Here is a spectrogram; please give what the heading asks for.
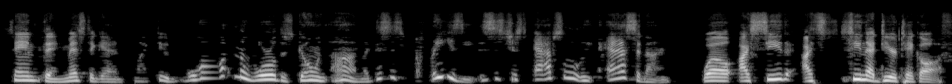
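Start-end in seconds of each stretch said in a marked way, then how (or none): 1.6-6.7 high-pitched, incredulous mock outburst; exasperated disbelief. Hunter reacting to his buddy missing again, incredulous. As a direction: replay utter disbelief, pitch way up. Acted reaction to repeated misses.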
